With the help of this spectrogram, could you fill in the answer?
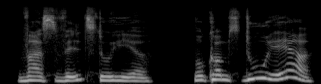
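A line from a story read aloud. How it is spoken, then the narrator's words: Brusque question. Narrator (German): fragte schroff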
